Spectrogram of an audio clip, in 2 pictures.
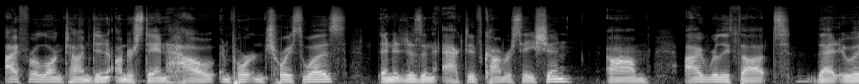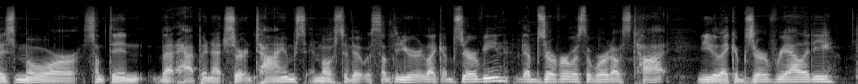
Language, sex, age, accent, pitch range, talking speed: English, male, 20-39, American, 100-115 Hz, 185 wpm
